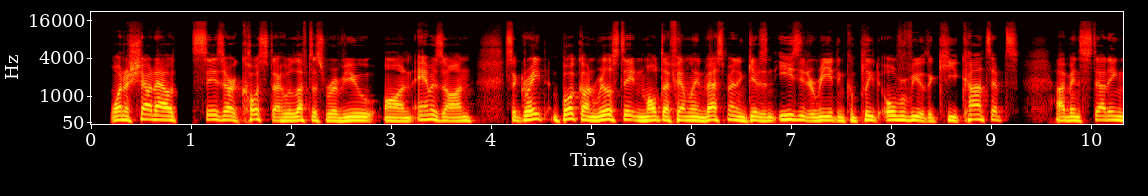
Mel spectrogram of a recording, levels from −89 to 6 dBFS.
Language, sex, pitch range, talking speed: English, male, 125-150 Hz, 225 wpm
